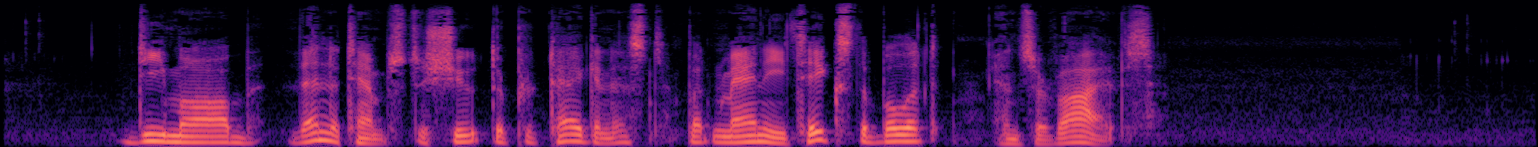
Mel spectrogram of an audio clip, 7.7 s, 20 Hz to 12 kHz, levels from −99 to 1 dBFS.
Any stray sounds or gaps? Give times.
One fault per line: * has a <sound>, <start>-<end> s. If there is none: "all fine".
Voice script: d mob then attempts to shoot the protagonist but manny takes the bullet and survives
all fine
